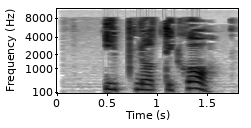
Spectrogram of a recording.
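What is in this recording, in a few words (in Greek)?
"ipnotiko", Greek; mod.gre: υπνωτικό; hypnotic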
